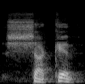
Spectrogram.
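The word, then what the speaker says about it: שָׁקֵד: Almendro se pronuncia shaqued. Shaqued. Mira, shaqueted. Y es almendra o almendro. Literalmente es una almendra. Así se se escribe, shaquet.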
